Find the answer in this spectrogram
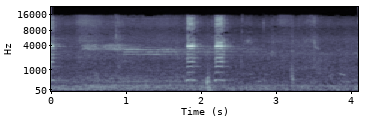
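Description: Hyundai Venue's horn giving two short chirps close together about two seconds in, the car acknowledging it being unlocked with the keyless-entry button on the door handle. A faint high steady tone sounds just before.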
